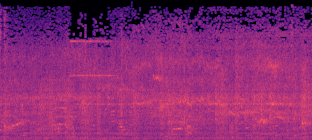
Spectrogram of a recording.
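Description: Steady rumbling noise of a rotating amusement ride running, with faint voices now and then.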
